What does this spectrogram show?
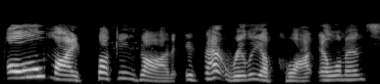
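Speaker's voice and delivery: stunned outburst. Real, not acted. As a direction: blurt it out, genuinely floored. Real reaction to plot twist.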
